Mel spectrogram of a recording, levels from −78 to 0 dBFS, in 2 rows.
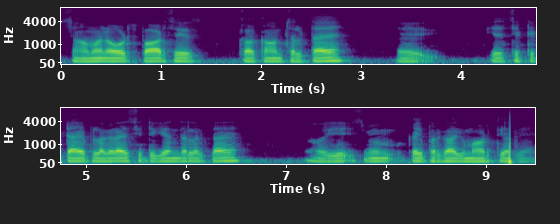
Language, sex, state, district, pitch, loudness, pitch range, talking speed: Hindi, male, Rajasthan, Nagaur, 110 Hz, -19 LUFS, 110-115 Hz, 170 wpm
